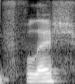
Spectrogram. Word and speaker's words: Flesch: I thought it was Fleisch though. There's no I in it though. There isn't? No, no. Spell it again? Flesch. Oh, okay. I guess it is Right. Flesh.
